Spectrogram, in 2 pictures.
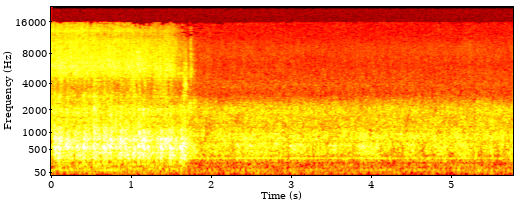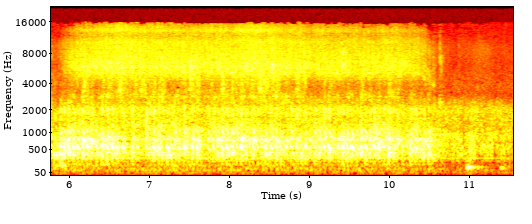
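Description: Water bubbles in a hookah as a young man draws on it.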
